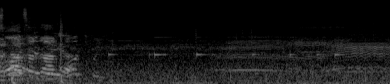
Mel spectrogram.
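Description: A few sheep bleat near the start, close and distinct, then fade into a quiet outdoor background with faint voices around a tribal gathering.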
